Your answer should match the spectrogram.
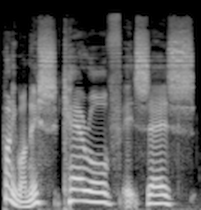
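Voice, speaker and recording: A man acts a nosy postman from a children's storybook. He rambles chattily in a raised, very animated pitch, always inquisitive, recorded dry. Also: slow pace, smooth, dry recording.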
